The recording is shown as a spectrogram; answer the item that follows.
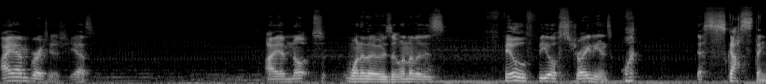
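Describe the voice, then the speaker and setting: A fairly slow male voice with long, frequent pauses and music in the background. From Britain. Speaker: gaming streamer. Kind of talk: live gameplay stream chat. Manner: animated.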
